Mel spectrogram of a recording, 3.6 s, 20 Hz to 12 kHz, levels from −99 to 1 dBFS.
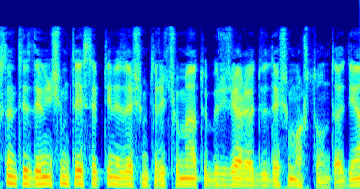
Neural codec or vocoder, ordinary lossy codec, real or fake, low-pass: none; MP3, 48 kbps; real; 7.2 kHz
